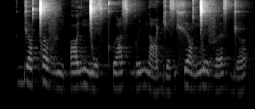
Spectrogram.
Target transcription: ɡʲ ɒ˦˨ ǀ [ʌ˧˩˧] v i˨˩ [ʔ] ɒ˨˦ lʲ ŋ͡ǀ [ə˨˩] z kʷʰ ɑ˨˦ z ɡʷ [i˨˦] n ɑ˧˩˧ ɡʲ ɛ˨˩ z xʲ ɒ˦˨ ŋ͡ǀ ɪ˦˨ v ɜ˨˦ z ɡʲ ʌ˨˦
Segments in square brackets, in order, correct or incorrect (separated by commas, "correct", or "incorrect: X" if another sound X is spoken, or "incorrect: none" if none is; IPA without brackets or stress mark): incorrect: ʌ˦˨, correct, incorrect: ɪ˨˩, correct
